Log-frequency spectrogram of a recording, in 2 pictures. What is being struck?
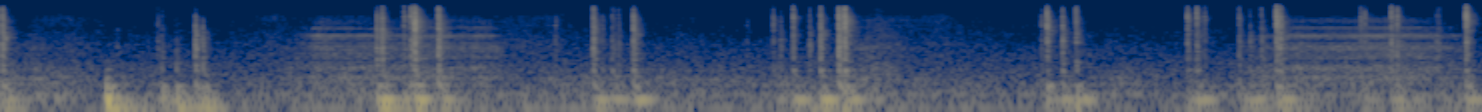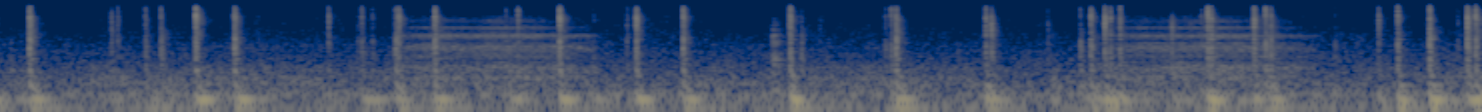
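Flat glass pane.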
